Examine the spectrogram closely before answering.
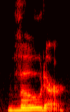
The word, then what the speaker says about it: voter: this word becomes voter voter notice that t becomes a flap t which sounds like a soft d voter voter that second syllable is going to be very soft and light voter are you a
